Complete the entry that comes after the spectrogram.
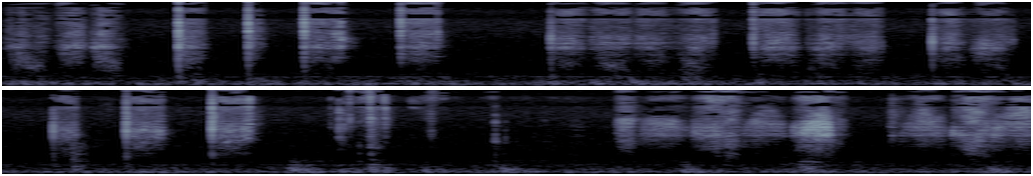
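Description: Long nails and then a white plastic stylus trace the letters of a thin, flat laminated cardstock word strip reading "who will / who'll" as it lies on a woven blanket. Soft, bright rubbing and scratching strokes come in short bursts against a low, steady background rumble.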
